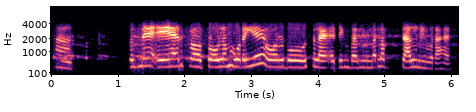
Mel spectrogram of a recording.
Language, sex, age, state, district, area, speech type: Hindi, female, 18-30, Madhya Pradesh, Hoshangabad, rural, conversation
